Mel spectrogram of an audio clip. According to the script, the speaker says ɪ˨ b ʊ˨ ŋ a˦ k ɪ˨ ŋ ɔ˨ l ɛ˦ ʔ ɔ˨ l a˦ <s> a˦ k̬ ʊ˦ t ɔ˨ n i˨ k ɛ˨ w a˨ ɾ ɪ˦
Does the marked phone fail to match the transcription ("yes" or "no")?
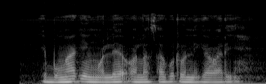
no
